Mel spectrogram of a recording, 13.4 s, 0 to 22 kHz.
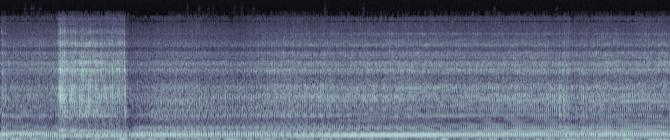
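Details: Nissan VH45DE V8 (Kouki) idling with an uneven, stumbling beat of roughly three pulses a second instead of a smooth hum; engine misfire.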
